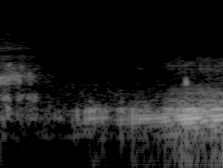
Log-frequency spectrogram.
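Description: Mostly near silence. Near the end a man's faint, low, drawn-out hum rises in and runs into his next words.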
